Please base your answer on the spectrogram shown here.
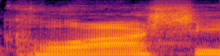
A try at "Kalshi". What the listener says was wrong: Kalashi and Kalshi, Trent. You're adding like extra letters.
